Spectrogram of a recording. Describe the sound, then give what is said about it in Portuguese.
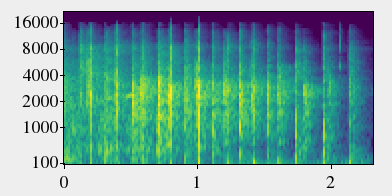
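A short burst of applause in a studio in São Paulo: quick, crisp hand claps in a dense, uneven patter, loud and steady for about two seconds, then ending with a few last claps. No one speaks. “Minha gente, uma salva de palmas, muito bem.”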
